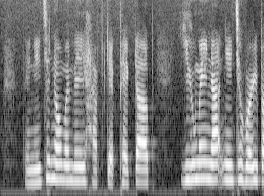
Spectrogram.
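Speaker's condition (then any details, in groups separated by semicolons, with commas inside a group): Cerebral palsy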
